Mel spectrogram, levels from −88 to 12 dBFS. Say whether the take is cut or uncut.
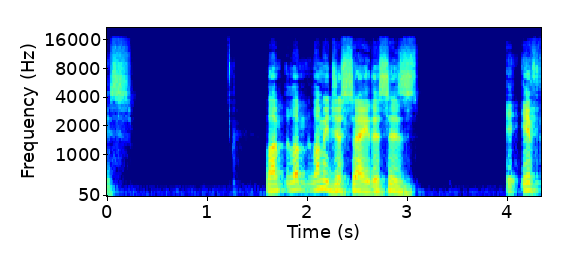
uncut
